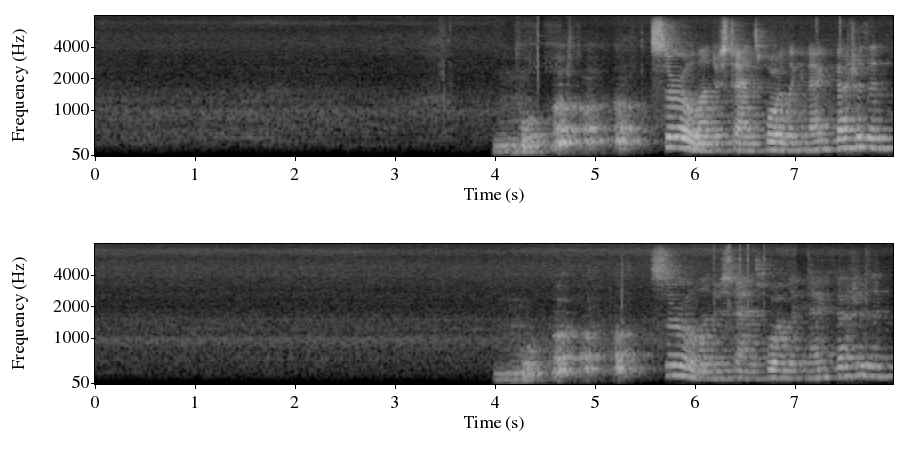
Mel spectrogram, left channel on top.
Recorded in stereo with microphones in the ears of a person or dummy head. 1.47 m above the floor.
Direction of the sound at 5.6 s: 65° left (ahead or behind).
